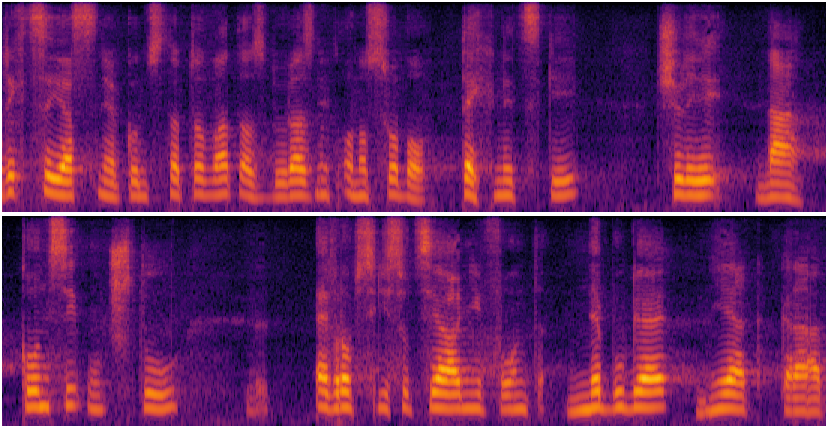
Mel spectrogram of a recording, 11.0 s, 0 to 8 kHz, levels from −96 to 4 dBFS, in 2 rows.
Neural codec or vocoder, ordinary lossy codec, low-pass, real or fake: codec, 16 kHz, 0.8 kbps, ZipCodec; none; none; fake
